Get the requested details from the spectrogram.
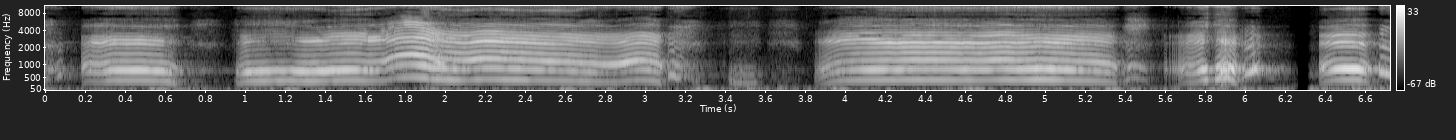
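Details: Hungry infant crying fast, with loud rhythmic crying bursts separated by brief gasps.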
